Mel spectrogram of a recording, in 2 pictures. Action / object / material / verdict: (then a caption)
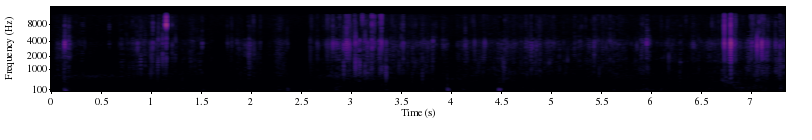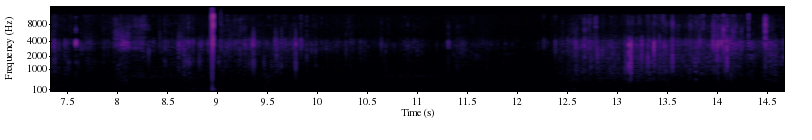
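scrape / foam bead slime / foam beads / none. A small mass of pink foam bead slime (floam) is folded and squeezed into a tight ball by fingers, giving off dense, bright crunchy popping and crackling. The crackles come in bursts, ease briefly near the end, then pick up again with sharp pops.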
